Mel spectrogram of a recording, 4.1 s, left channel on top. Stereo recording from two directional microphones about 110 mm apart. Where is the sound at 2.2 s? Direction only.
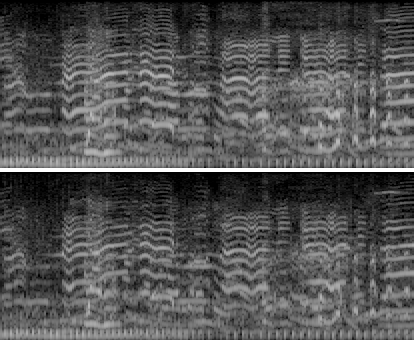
45° left (ahead or behind).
